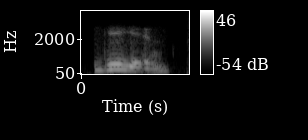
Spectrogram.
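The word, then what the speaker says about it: Guillén: Once and for all, I just heard that reporter say Guillen. I don't think that's correct. I don't want to disrespect their family by mispronouncing their name. How is it pronounced? – Guillen. – Guillen, thank you.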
